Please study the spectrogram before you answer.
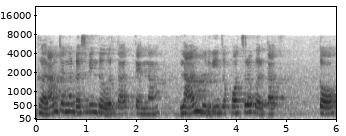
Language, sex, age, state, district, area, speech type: Goan Konkani, female, 30-45, Goa, Quepem, rural, spontaneous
